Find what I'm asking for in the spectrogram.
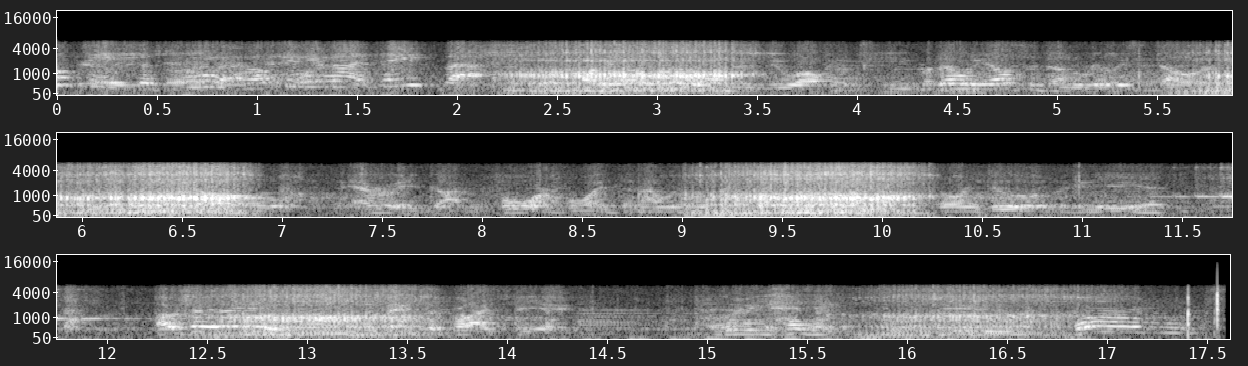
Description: my brother fell asleep at my house ,had to record him snoring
